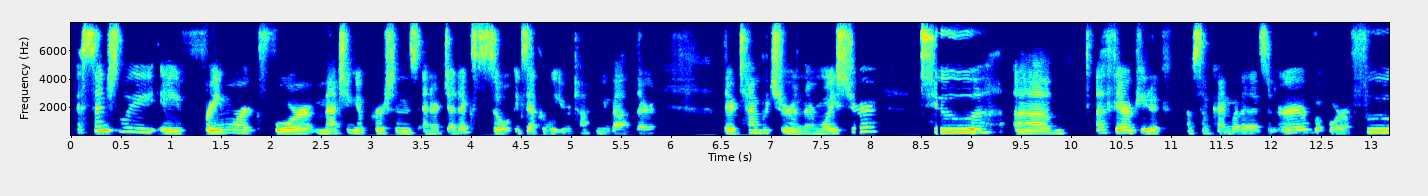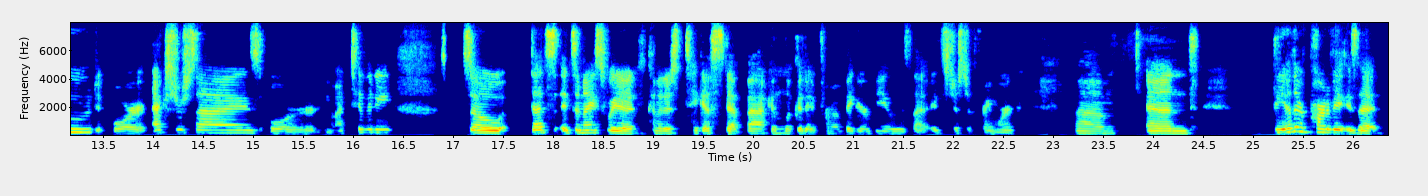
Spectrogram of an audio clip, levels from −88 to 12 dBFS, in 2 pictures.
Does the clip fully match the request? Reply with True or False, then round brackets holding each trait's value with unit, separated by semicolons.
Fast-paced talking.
False (180 wpm)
